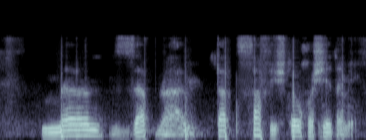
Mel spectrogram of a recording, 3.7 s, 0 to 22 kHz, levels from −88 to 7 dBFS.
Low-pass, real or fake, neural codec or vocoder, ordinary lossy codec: 7.2 kHz; fake; codec, 16 kHz in and 24 kHz out, 1 kbps, XY-Tokenizer; AAC, 48 kbps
